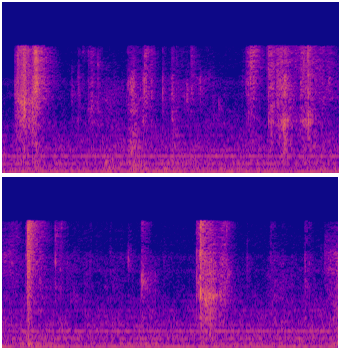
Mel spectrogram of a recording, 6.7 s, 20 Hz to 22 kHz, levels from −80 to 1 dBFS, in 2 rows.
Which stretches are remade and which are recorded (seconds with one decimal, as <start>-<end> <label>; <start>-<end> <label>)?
0.0-2.4 recorded; 2.4-4.3 remade; 4.3-6.3 recorded; 6.3-6.7 remade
